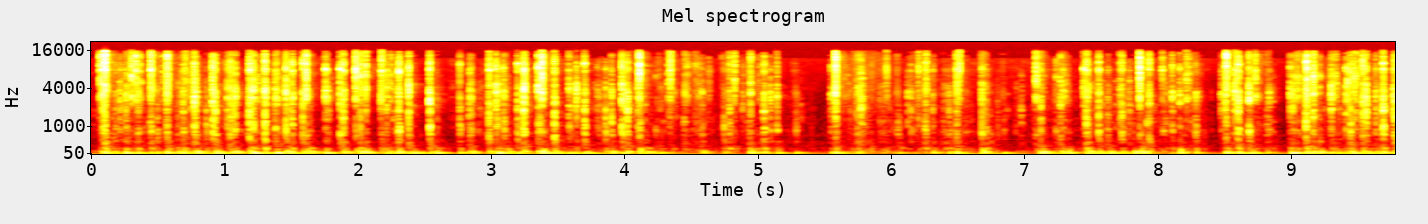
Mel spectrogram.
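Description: Fingertips with short nails type rapidly on a full-size black plastic computer keyboard with hollow keys and German key labels, using both hands. Dense, short clicking taps follow one another quickly, with a few brief pauses and a low steady rumble underneath.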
